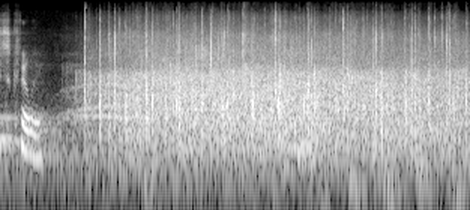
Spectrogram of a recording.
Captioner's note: audience applauds and cheers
